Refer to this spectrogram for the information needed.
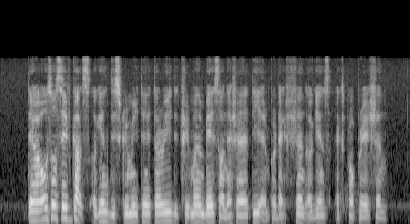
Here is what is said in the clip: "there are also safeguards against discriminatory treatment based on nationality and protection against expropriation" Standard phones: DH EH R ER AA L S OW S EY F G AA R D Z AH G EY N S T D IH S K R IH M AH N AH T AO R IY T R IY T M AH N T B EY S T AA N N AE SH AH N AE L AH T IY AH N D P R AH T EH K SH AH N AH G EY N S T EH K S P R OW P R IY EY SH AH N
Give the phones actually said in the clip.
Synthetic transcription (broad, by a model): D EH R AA AA L S OW S EY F G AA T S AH G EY N S D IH S K R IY M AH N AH T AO R IY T R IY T M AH N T B EY S AA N N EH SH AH N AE L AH T IY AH N P R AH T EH K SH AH N AH G EY N S T EH K S P R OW P R IY EY SH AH N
